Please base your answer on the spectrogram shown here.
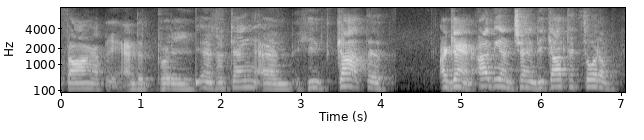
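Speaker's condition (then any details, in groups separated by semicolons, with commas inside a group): Cerebral palsy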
